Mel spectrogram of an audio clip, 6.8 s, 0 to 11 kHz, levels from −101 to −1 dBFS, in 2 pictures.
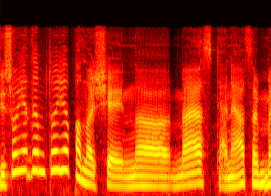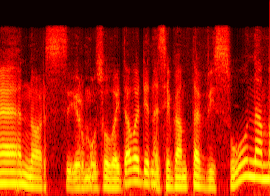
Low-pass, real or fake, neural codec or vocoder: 7.2 kHz; fake; codec, 16 kHz, 0.5 kbps, X-Codec, HuBERT features, trained on LibriSpeech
